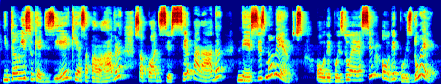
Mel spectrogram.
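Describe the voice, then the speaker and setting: A woman teacher with a Brazilian Portuguese accent giving a recorded lesson for schoolchildren, asking questions and slowing down to spell out syllables. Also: medium pitch, very animated. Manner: patient, rising question-and-answer tone, slows to spell out syllables.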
